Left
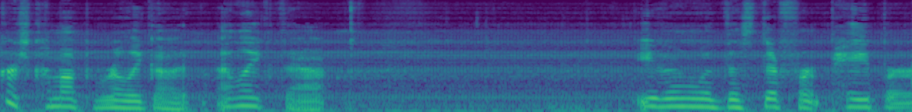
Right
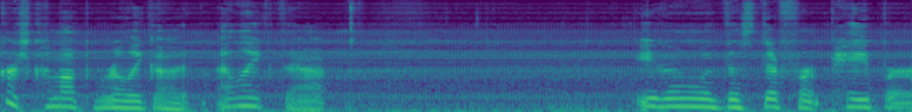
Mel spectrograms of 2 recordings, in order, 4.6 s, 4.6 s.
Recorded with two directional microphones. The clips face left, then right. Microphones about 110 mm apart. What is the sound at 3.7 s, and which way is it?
Speech, 30° left (ahead or behind).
